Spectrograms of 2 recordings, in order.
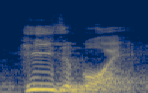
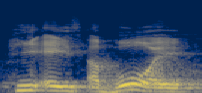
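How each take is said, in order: First: Put-on "He's a boy" with "He's" as one syllable; shortened "He's", the vowel of "is" dropped; contracted form. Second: Put-on "He is a boy" with "is" as its own syllable; full "He is", not shortened to "He's"; uncontracted form. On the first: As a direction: run "He is" together into "He's". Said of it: "it's going to be one syllable". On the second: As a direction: say "He is" as two separate words. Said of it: "It is shortened". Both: Shown as a demonstration.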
